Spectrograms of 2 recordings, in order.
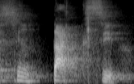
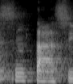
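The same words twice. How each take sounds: First: The middle consonant is said as ks. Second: The middle consonant is said as ss. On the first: The speaker calls it wrong. "Não é sintaxe, como muita gente fala aí, não" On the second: The speaker calls it right. "Com som de dois S's"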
